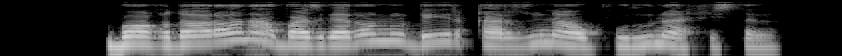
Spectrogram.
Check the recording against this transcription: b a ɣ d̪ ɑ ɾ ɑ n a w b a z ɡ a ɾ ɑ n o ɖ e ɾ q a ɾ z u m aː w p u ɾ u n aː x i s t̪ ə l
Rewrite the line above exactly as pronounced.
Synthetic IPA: b ɑ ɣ d̪ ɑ ɾ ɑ n a w b a z ɡ a ɾ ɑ n o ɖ e ɾ q a ɾ z u n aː w p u ɾ u n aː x i s t̪ ə l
